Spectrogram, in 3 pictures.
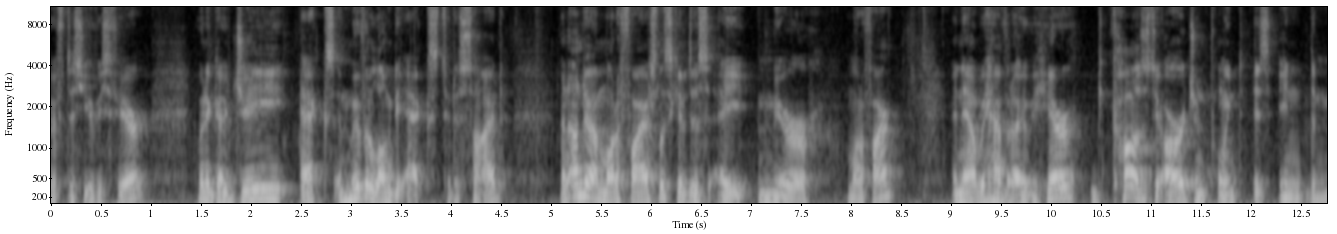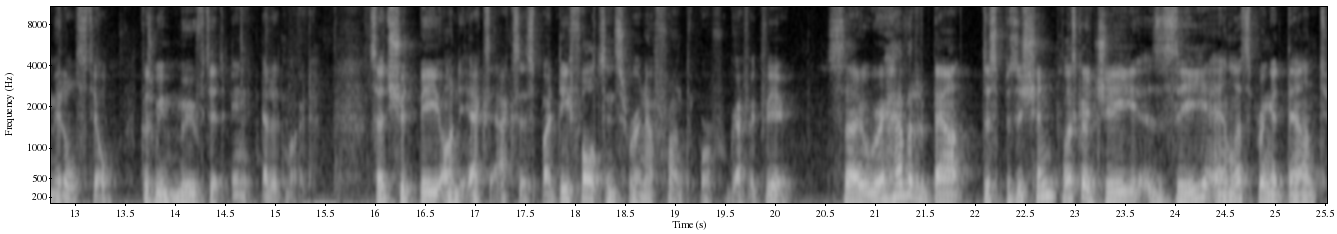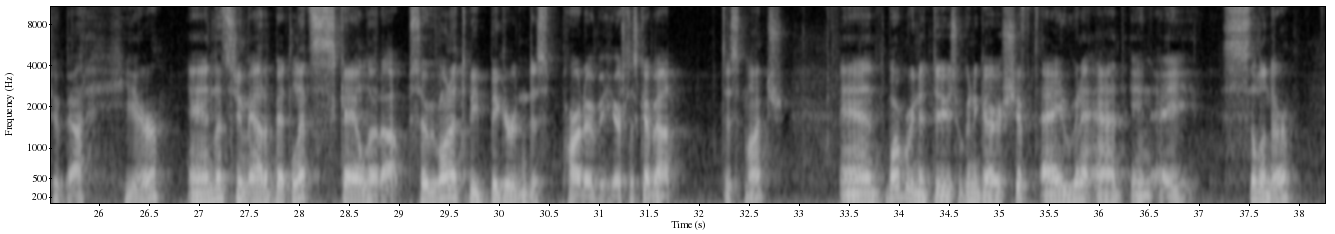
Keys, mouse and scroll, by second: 1.7 g, 4.1-5.8 right drag, 10.5 drag, 10.5 middle drag, 10.5 right drag, 11.8-12.4 scroll, 12.4-14.0 scroll up 1, 14.0-20.3 drag, 14.0 middle click, 14.0 right click, 14.0 g, 20.3 ctrl+z, 20.3-30.6 middle drag, 21.2 g, 23.0 g, 26.7 shift+a, 27.9 s, 32.1 s, 35.1 shift+a.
